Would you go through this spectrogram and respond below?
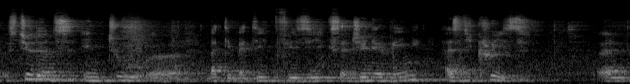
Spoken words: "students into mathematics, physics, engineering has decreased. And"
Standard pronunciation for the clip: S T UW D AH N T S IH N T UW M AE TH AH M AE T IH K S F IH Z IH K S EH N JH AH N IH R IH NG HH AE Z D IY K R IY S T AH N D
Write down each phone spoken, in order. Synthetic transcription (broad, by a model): S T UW D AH N T S IH N T UW M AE T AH M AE T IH K F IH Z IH K S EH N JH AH N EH R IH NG HH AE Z D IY K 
